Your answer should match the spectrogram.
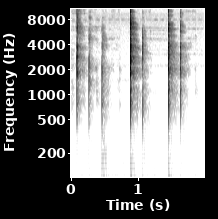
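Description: Chalk writing on a blackboard: a string of short, sharp taps and clicks as the chalk strikes and lifts off the board, unevenly spaced, about eight in two seconds.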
